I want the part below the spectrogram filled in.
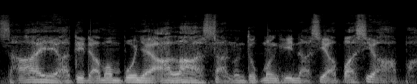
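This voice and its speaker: A man puts on a raspy character voice, pitched very deep and low. He speaks at a fairly slow pace in a flat monotone. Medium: audio drama. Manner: calm, brief, wry.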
